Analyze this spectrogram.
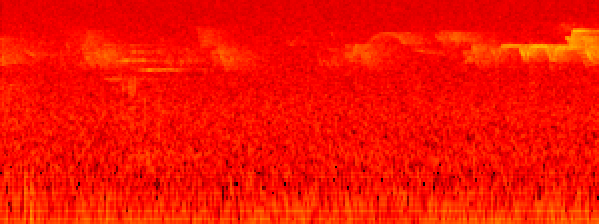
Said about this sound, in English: It's a loud bird, so it may not be all that close to me. Very songful though. This is it's been non-stop since I got here.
